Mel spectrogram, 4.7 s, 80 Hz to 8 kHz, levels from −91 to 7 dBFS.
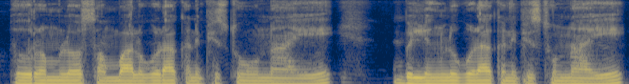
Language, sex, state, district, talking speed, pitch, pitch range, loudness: Telugu, female, Telangana, Hyderabad, 100 wpm, 110 Hz, 105-110 Hz, -17 LUFS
